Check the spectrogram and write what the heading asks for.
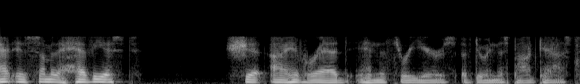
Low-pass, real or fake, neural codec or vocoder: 3.6 kHz; real; none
